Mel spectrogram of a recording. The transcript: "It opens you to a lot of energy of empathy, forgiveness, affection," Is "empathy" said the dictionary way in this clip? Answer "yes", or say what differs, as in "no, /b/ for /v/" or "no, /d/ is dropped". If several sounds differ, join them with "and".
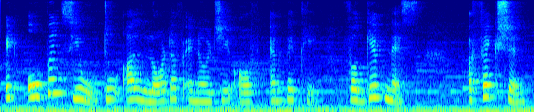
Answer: no, /t/ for /θ/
